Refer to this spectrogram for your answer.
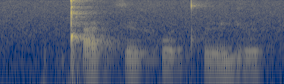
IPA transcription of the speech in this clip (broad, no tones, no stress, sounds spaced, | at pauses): ǃʼ a t͡s ɨ x u tʰ ɨ j ɨ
